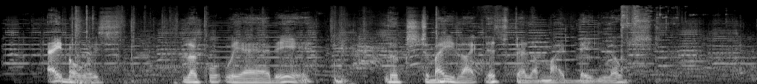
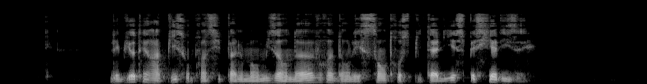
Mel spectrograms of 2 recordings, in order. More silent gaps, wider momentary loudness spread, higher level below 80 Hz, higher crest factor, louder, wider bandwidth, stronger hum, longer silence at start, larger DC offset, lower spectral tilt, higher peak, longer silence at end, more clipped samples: neither; first, 14 LU vs 9 LU; first, -40 dBFS vs -62 dBFS; second, 18 dB vs 24 dB; first, -18 LUFS vs -26 LUFS; first, 17 kHz vs 11.5 kHz; neither; second, 0.05 s vs 1.1 s; neither; about the same, -4.5 dB/octave vs -4 dB/octave; first, 0 dBFS vs -4 dBFS; second, 0 s vs 1.15 s; neither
